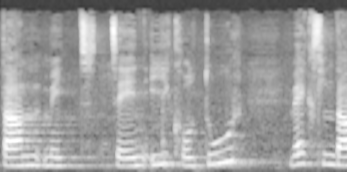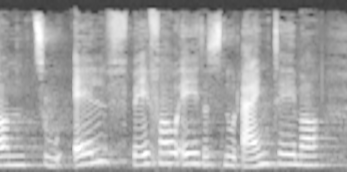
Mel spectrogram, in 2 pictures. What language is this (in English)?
Swiss German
